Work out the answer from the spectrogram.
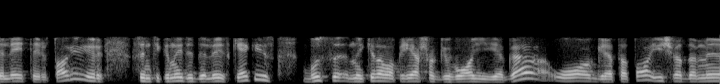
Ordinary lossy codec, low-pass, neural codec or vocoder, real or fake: MP3, 32 kbps; 3.6 kHz; none; real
